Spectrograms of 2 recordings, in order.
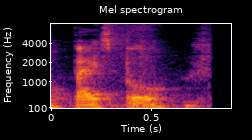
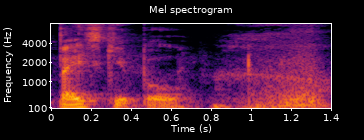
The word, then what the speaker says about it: Baseball: Well, because I was looking at the title and I pronounced it wrong. There's no K. I know. I was just thinking of the fantastic Trey Parker and Matt Stone film Basketball. And there's no T either, but I also agree Basketball is a good film.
